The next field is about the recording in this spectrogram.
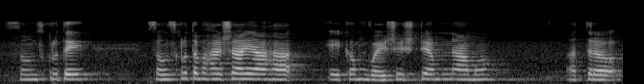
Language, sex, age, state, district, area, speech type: Sanskrit, female, 30-45, Maharashtra, Akola, urban, spontaneous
